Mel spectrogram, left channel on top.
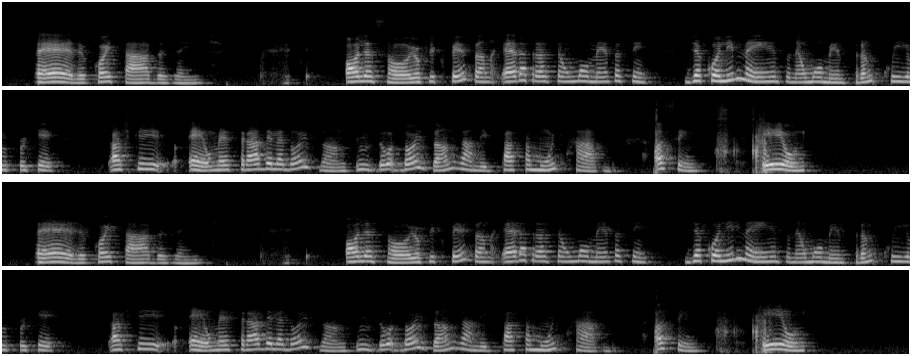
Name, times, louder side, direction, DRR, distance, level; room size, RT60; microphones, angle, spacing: voice 1, 0.3-2.0 3.4-6.5 6.8-9.6 10.1-15.2 15.6-17.1, left 3 dB, 45° left, 10 dB, 0.6 m, -23 dB
11.0 x 10.5 x 3.5 m, 0.32 s
head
